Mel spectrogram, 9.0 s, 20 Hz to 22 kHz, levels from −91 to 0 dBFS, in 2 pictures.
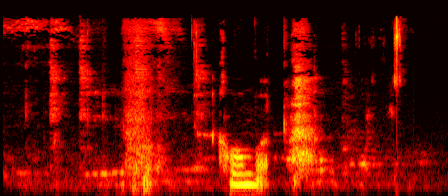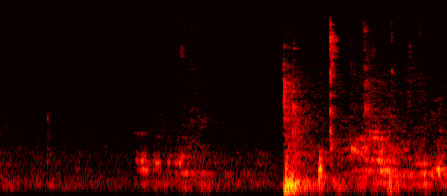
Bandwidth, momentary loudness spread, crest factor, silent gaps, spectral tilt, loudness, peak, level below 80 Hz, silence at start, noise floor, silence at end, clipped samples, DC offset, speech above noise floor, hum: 16 kHz; 22 LU; 32 dB; none; -3.5 dB/octave; -29 LUFS; 0 dBFS; -68 dBFS; 0.05 s; -76 dBFS; 0 s; under 0.1%; under 0.1%; 50 dB; none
